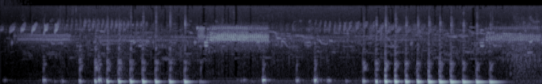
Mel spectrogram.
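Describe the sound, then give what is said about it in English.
Low, hollow booming thumps from an emu come in two long runs of rapid, drum-like pulses that build and fade, with faint high chirps of birds or insects in the background. “I'm going to give you all a little sample cray-cray. of what these fucking things sound like.”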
